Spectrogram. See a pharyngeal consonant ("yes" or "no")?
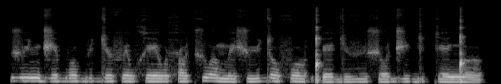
yes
